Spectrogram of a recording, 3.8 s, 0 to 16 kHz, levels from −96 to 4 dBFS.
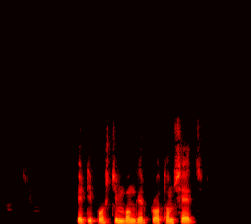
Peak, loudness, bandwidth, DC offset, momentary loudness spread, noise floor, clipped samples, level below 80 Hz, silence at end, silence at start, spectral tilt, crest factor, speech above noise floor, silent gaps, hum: -22 dBFS; -38 LUFS; 7.4 kHz; under 0.1%; 6 LU; under -90 dBFS; under 0.1%; -76 dBFS; 0.8 s; 1.15 s; -6 dB/octave; 18 dB; over 53 dB; none; none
